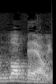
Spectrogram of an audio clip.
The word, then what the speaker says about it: Nobel: Nobel né o prêmio Nobel em português essa palavra é oxítona não se diz prêmio Nobel e sem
